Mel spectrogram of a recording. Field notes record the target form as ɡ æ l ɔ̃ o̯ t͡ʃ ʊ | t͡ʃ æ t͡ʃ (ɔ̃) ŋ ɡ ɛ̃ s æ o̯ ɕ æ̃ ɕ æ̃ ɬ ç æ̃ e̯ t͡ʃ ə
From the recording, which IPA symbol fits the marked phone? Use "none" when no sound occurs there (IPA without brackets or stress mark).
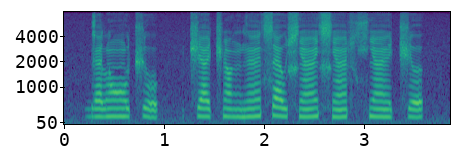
ɑ̃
